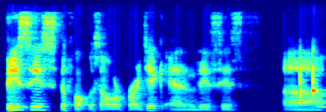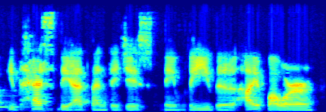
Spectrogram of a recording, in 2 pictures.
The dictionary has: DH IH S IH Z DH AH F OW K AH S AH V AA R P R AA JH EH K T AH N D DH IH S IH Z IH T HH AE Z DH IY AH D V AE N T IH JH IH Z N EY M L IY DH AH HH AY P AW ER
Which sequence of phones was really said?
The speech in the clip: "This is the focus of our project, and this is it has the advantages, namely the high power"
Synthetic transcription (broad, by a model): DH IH S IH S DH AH F OW K AH S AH W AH R P R AA JH EH K T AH N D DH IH S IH S IH T HH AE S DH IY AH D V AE N T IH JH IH S N EY M L IY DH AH HH AY P AW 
